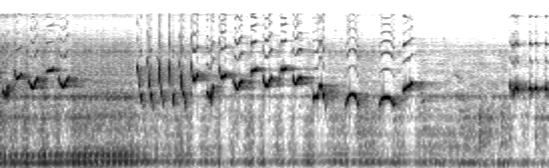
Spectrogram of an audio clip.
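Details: Caged greater green leafbird, a frequent contest champion around Palembang, Indonesia, in lively full song: bright whistled notes bending up and down, then a rapid dense burst of sharp repeated chips and looping whistles, over a low steady indoor hum.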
